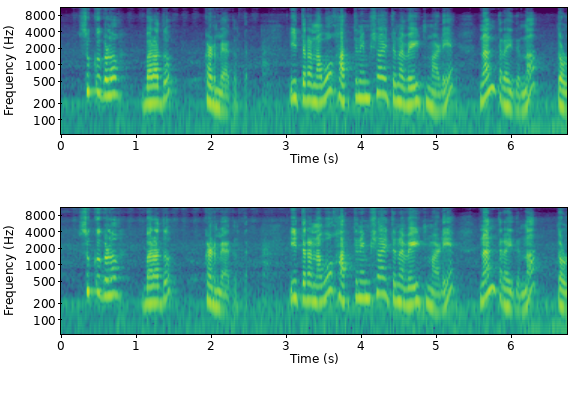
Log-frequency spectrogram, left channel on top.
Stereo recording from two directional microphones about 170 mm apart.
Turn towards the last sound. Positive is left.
turn(degrees=80)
